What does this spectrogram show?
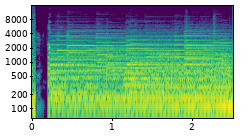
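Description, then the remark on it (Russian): Church bells ring loudly and continuously, their overlapping tones sustained and shimmering, with fresh strikes layering over the lingering resonance in a steady rhythm. No voices are heard. “Почему вы навязываете звон колоколов?”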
